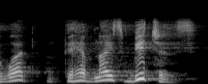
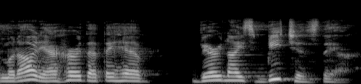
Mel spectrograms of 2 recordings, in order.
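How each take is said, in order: First: "bitches" said plainly, the way Murari heard the word, in slow disbelief; "What? They have nice bitches" repeated slowly as a startled echo; Murari's shocked mishearing. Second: "beaches" said the Indian way, short i sound so it sounds like "bitches", mildly imitated; a light Indian accent on "beaches", vowel clipped short like "bitches". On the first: Retold or imitated. Murari echoing Vamsi in startled disbelief, slow plain "bitches". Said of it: "Murari said".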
